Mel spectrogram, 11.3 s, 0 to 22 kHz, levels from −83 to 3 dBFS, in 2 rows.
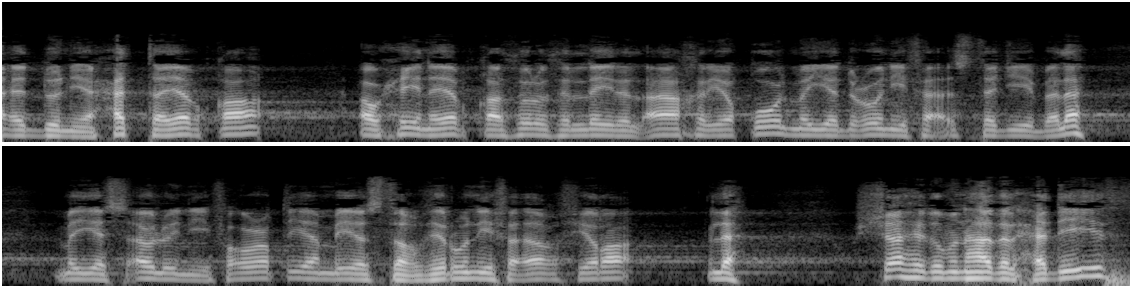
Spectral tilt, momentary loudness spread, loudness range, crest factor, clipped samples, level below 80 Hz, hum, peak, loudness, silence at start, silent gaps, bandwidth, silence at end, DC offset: -6 dB/octave; 10 LU; 5 LU; 20 dB; under 0.1%; -54 dBFS; none; 0 dBFS; -20 LUFS; 0 s; none; 9.8 kHz; 0 s; under 0.1%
